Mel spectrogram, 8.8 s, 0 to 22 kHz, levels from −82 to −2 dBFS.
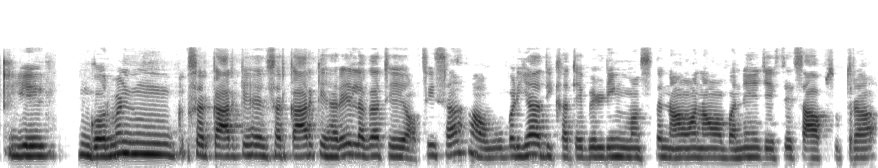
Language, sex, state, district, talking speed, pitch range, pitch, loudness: Chhattisgarhi, female, Chhattisgarh, Raigarh, 155 wpm, 185-215 Hz, 200 Hz, -17 LUFS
